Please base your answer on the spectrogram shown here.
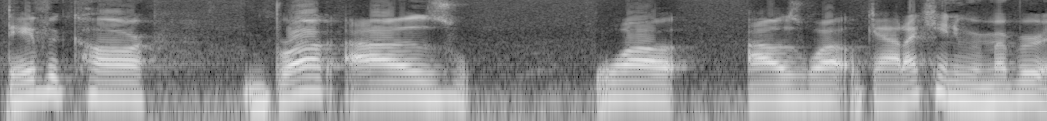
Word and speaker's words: Osweiler: Deshaun Watson, Kyle Murray, Osweiler.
